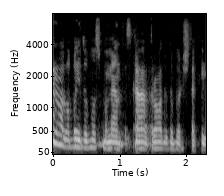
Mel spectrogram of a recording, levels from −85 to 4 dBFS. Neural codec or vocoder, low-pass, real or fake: vocoder, 22.05 kHz, 80 mel bands, Vocos; 7.2 kHz; fake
